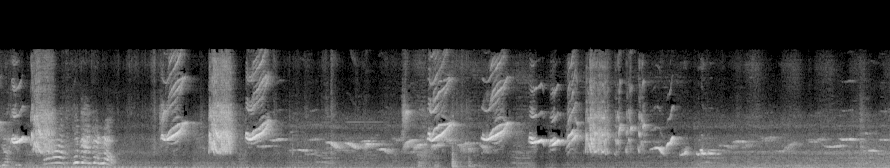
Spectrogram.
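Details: Oriental magpie-robin (kacer) in a pacingan face-off, singing varied bright whistles, sharp chirps and harsh buzzy bursts in quick, irregular phrases, with a low hum underneath.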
